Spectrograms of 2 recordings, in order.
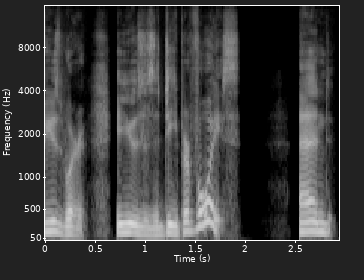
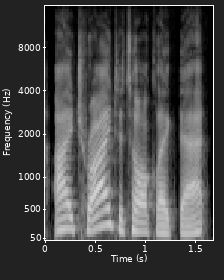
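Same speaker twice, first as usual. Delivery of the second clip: ordinary talk, nothing marked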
